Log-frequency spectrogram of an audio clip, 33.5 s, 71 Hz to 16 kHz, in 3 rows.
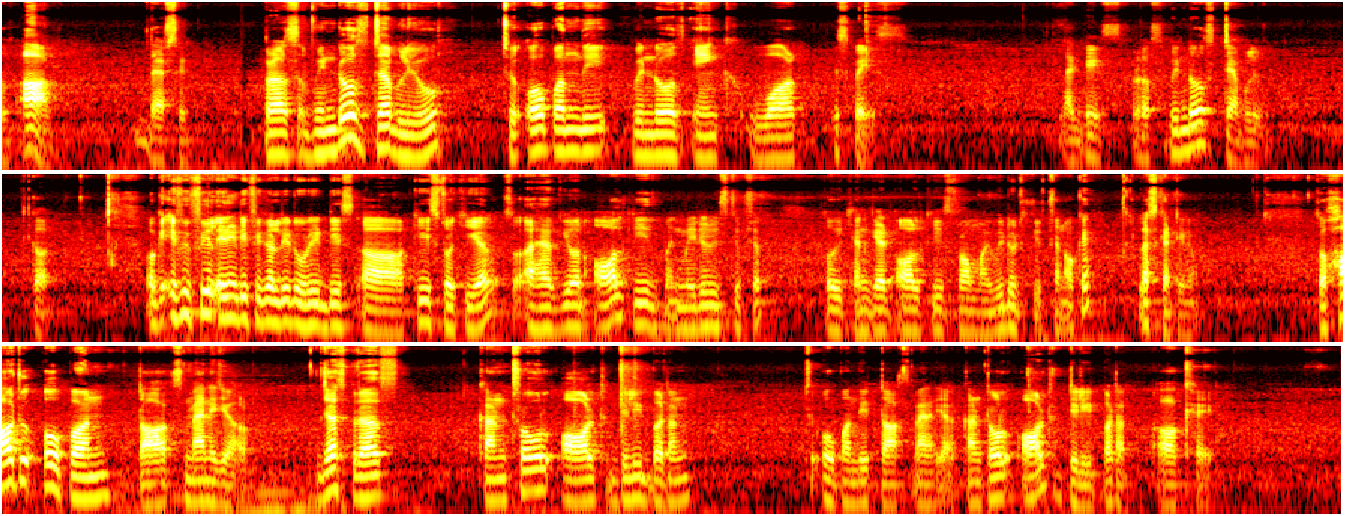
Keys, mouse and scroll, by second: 6.4 super+w, 11.0 Escape, 21.1 click, 26.7 ctrl+alt+Delete, 32.9 click.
